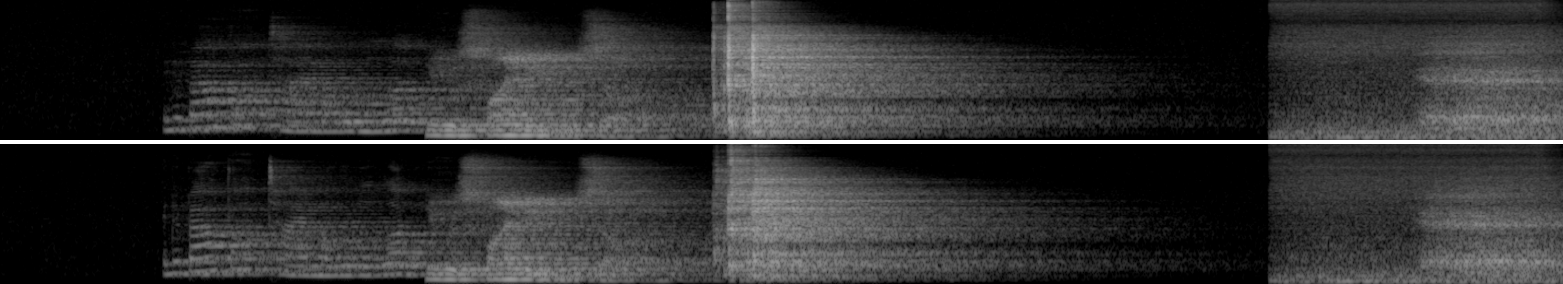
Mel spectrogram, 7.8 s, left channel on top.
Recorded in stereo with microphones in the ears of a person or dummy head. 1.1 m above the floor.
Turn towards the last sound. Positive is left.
turn(degrees=0)  # may be behind; listen again after turning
